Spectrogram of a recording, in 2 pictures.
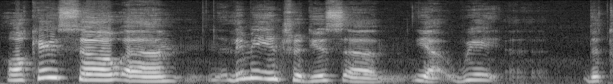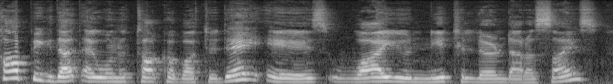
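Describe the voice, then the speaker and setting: A middle-aged man from Morocco guides a live online data science class in a fairly high, expressive voice with a darkish tone. He patiently explains every step, yet his speech is dotted with fillers and frequent restarts.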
